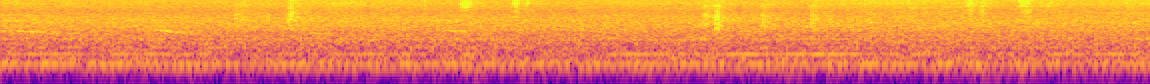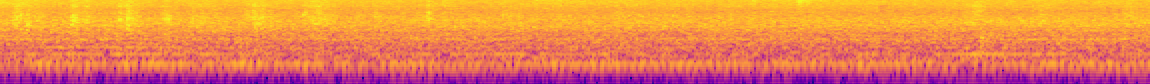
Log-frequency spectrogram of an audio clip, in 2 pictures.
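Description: A paintbrush dabs on watercolour paper.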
